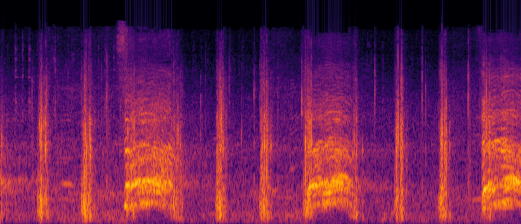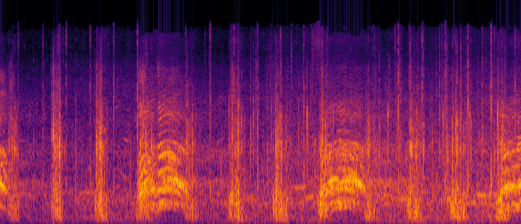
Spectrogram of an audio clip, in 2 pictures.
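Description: A column of marching soldiers shouting in unison, a group cry about every two seconds, with the sharp stamps of their boots between the shouts.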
